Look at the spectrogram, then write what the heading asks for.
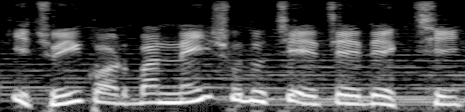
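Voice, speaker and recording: High-voiced, humble villager. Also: male voice, fast, gravelly, fairly bright tone, soft background music. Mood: sad, resolute. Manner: plaintive, earnest. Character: humble, struggling village eatery owner, devoted father. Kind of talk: Bengali village cartoon dialogue.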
